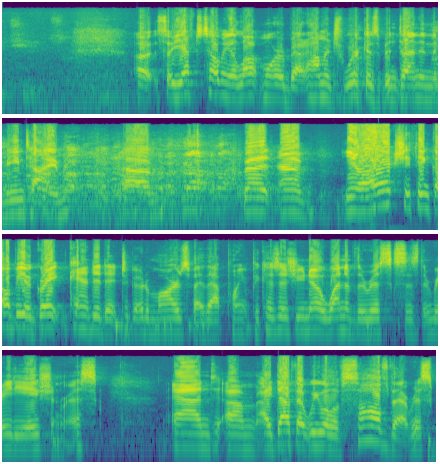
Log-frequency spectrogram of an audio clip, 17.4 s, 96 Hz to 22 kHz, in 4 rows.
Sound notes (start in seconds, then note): 4.2 laughter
